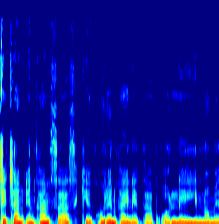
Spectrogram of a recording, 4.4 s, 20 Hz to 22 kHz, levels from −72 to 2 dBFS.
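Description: All the way through, the speech carries an overlap-add ripple: a steady buzz, about 6 dB deep, cycling at around 200 Hz. Whatever chopped the audio into windowed frames and stitched them back together used an overlap whose windows don't add up to a flat gain, so the level swells and dips once per frame. At that rate it comes across as a metallic buzz with extra tones around each note, sitting on top of everything.

Then from 2.01 to 2.03 s there's a corrupt frame decoded, or really a couple of frames' worth. Bits got flipped inside the compressed data, and the decoder went ahead and played it, misreading gains and codes so energy landed at the wrong frequencies. For that roughly 20 ms stretch you get a short glitch that doesn't belong to the speech.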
